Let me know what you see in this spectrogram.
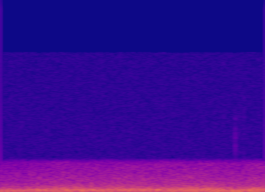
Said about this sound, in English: Sounds like the ocean. I know.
